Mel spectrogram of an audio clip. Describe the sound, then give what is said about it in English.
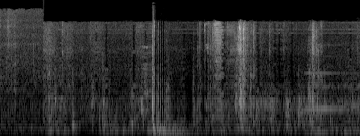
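Keys jingle and clothing rustles as someone climbs into a packed car to leave on vacation, followed by a solid door thump and the car engine turning over, with no talking. “Okay, I got in the car, started the engine, I'm ready to go.”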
